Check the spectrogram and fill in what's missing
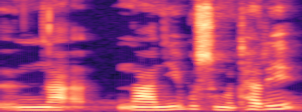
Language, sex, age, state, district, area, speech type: Bodo, female, 18-30, Assam, Kokrajhar, urban, spontaneous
